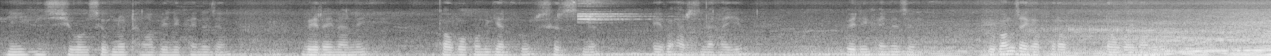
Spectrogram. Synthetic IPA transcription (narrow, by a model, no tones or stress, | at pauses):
niziwasɯk̚nɯtʰaŋabenikʰajnɯzɯm | beɾajnanɯj | ɡ̥awbapʰawnɡjanpʰusɯɾsnɯebaaɾzinaɦajɯ | benikʰajnɯzɯmdubaŋzajɡapʰɯɾap̚dawbajnabɯj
